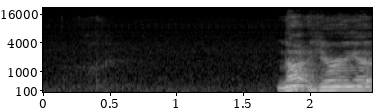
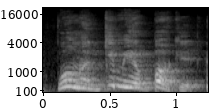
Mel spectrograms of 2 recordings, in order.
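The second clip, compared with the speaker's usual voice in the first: bossy cowboy voice; 8 semitones higher, 5 dB louder, faster than usual. Pretend. Demanding a bucket from the woman, hammed-up bossy. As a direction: bark it like a cartoon tough guy. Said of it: "it's fun to say it like that".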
